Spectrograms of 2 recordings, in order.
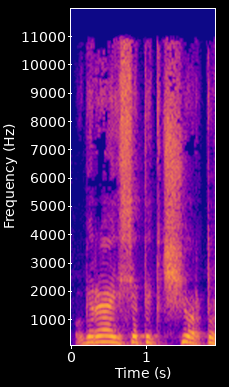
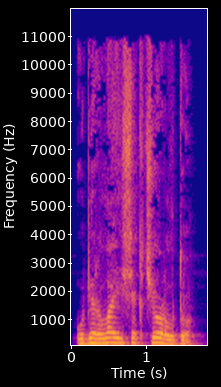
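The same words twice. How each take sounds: First: Said in the usual way. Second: Уберлайся with r turned into l; lisping burr on уберлайся. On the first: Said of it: "своим картавым голосом". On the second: A narrator's reading. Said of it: "отвечает своим картавым голосом".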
